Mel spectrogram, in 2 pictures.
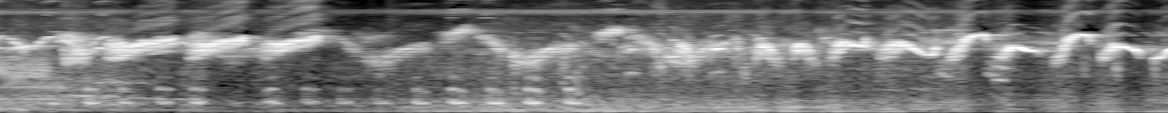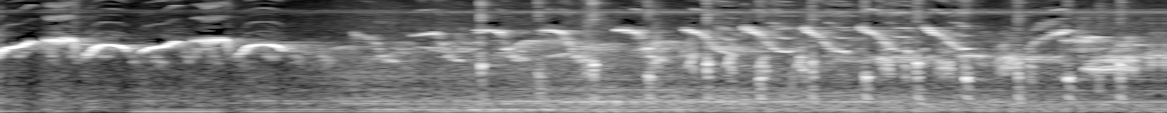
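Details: Pure-bred captive Chinese Hwamei sings with wing play and head-bobbing. Loud, rich whistled notes swoop up and down in quick succession, followed by a run of sharper, faster repeated chirps.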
